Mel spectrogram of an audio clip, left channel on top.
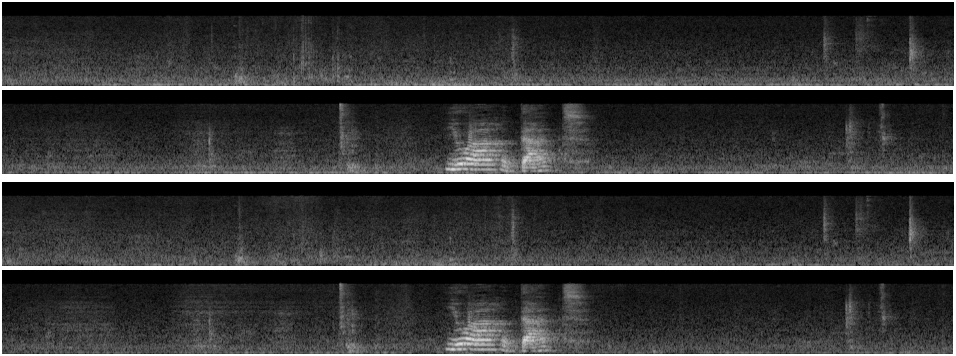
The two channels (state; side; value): normal; both; correlation 0.71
